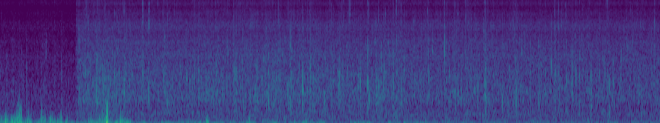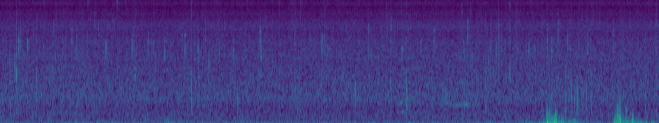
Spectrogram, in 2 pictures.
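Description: Heavy rain falling steadily, a dense hiss of many small drop hits. A few low thumps come near the start and again near the end.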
